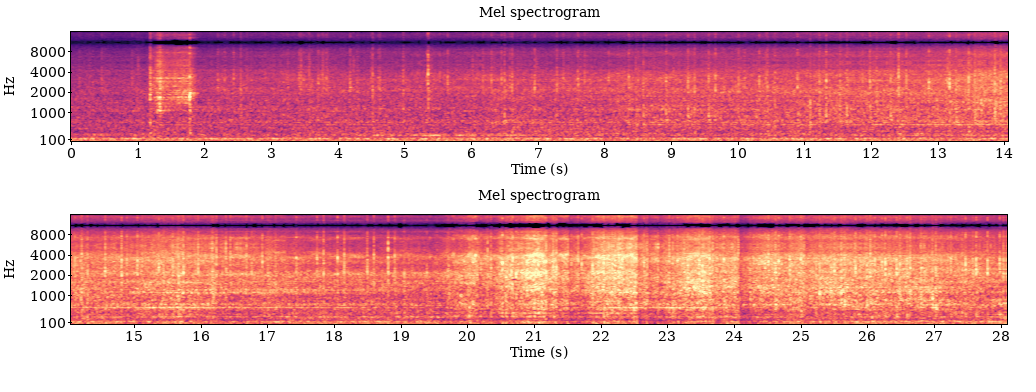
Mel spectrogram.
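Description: Model Plan U train running along the track: a rolling hiss of wheels and motor that grows louder as the train nears and is loudest about three-quarters of the way through. A short hiss comes about a second and a half in.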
